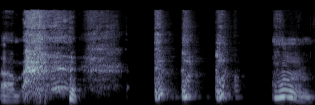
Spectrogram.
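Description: A man coughs and clears his throat in a few rough bursts separated by short silences, starting with a longer throaty hack and followed by shorter coughs.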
